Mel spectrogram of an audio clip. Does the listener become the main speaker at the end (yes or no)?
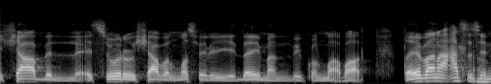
no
